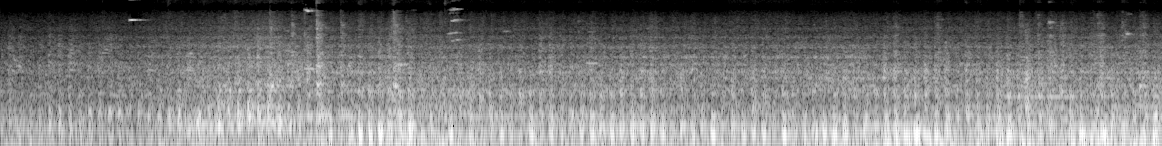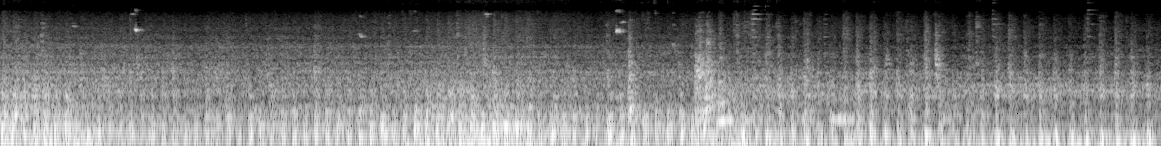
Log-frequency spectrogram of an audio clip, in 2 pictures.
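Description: Inside a moving NJ Transit Comet passenger coach: a steady low rumble of wheels on rail, with small clicks and rattles of the car body and wheels over the track, as the train runs into a station.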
